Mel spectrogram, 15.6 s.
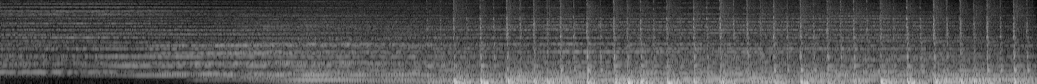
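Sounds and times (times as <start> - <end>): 
dynamic music: 6.6 - 15.5.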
